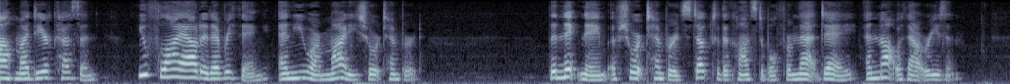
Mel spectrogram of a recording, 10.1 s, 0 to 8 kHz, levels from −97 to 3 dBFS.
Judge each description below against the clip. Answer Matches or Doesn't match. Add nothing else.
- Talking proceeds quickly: Doesn't match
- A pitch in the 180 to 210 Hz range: Matches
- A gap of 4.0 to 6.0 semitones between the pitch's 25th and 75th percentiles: Matches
